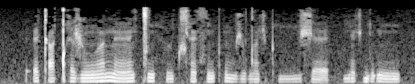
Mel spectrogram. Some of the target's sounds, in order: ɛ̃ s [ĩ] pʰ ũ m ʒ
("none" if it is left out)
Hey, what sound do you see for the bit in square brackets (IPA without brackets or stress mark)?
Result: ĩ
